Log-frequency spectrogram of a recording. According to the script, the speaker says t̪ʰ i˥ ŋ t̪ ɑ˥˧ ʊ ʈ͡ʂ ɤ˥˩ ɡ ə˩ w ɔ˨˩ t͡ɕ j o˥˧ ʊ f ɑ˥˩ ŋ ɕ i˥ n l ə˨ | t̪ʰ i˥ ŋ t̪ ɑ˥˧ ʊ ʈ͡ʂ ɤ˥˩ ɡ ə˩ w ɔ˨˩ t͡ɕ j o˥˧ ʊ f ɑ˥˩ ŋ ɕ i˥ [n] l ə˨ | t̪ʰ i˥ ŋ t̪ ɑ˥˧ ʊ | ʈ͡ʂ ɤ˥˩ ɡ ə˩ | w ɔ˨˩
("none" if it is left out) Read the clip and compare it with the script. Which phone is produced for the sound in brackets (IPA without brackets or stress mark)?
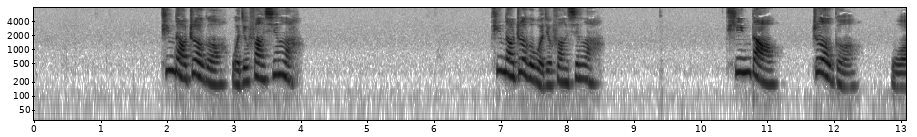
n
